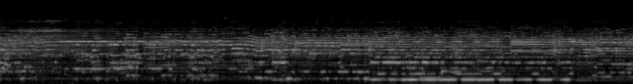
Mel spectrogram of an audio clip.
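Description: Rock band playing live, led by electric guitar with effects and some distortion. In the second half a low note is held steadily for about four seconds.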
